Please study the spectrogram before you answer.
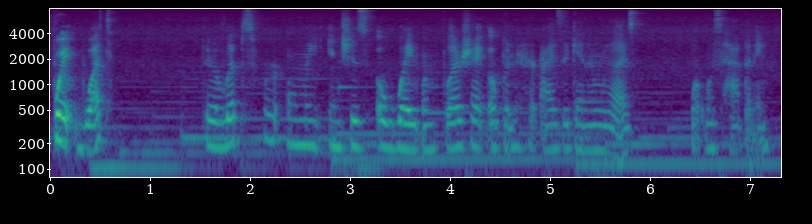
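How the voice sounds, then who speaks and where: A woman reading fan fiction aloud in an informal, excitable way, with casual reaction asides between the narration. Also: fairly low pitch, moderate pace, faint music behind, poor audio.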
